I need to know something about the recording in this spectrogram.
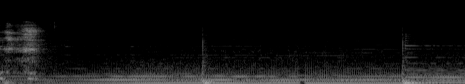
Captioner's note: laughs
